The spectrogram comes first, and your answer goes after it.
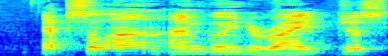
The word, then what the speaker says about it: epsilon: And we'll pronounce it E like pet.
